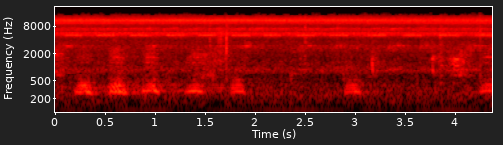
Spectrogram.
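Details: Chorus of frogs croaking: short low knocking croaks repeated about every half second in a steady run, with a constant high shrill insect hum throughout.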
